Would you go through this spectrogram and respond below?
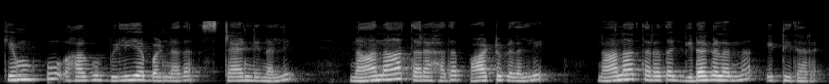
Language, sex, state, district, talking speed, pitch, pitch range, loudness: Kannada, female, Karnataka, Bangalore, 85 wpm, 195 Hz, 180-210 Hz, -19 LUFS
